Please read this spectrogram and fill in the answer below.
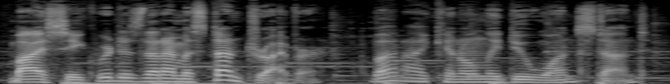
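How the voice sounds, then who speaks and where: A man's voice: medium pitch, fairly quick. A man hosting a podcast, reading a scripted series introduction. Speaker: host. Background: music.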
